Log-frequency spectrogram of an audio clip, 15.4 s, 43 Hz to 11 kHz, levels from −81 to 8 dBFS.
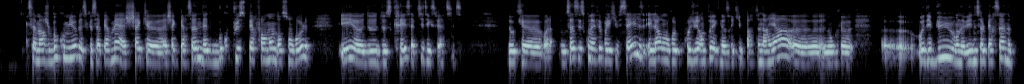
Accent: French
